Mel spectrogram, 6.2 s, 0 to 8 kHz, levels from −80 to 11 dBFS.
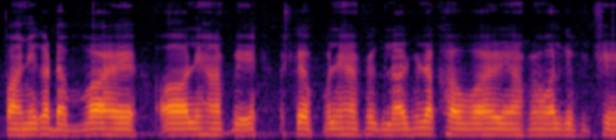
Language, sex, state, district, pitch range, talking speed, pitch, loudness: Hindi, male, Bihar, West Champaran, 120-125 Hz, 205 wpm, 125 Hz, -17 LUFS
